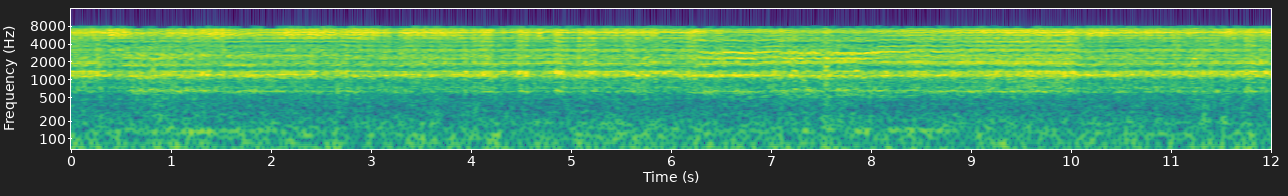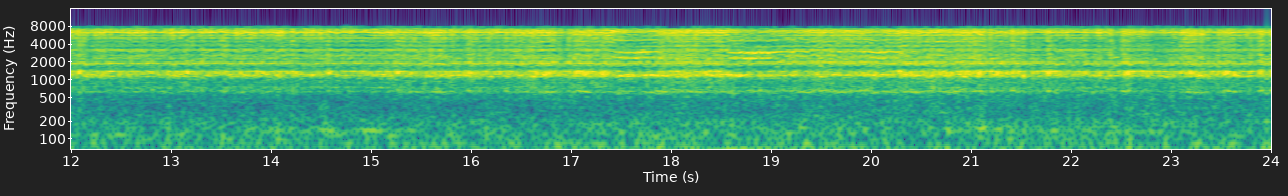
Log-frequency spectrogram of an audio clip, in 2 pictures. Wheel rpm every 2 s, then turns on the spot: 160, 170, 170, 160, 170, 170, 170, 170, 170, 170, 170, 170.
none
